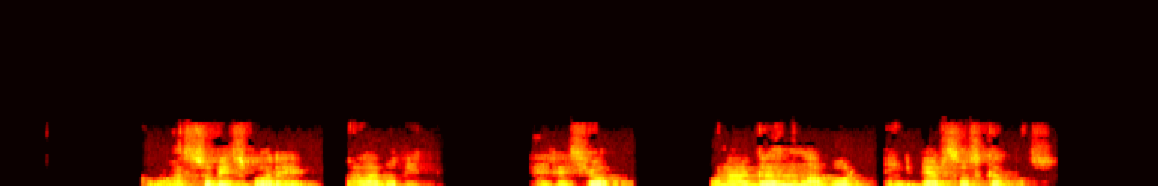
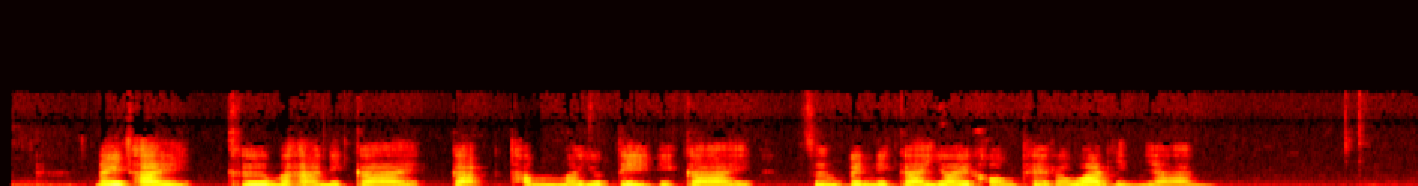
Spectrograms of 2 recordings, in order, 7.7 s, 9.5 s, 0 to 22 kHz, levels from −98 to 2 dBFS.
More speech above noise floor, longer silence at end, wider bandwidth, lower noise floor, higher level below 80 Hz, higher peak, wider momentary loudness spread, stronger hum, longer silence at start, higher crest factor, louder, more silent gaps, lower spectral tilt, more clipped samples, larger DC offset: first, over 72 dB vs 40 dB; second, 0.7 s vs 1.4 s; second, 7.6 kHz vs 11 kHz; first, under -90 dBFS vs -66 dBFS; first, -52 dBFS vs -62 dBFS; first, -2 dBFS vs -8 dBFS; first, 16 LU vs 9 LU; neither; first, 0.95 s vs 0.1 s; about the same, 18 dB vs 20 dB; first, -19 LUFS vs -28 LUFS; first, 2.16-2.30 s, 2.97-3.53 s, 4.25-4.72 s vs none; about the same, -6.5 dB/octave vs -7.5 dB/octave; neither; neither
